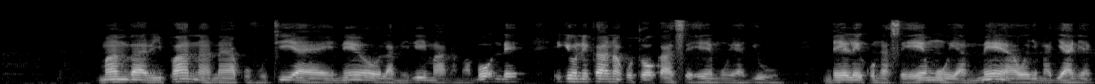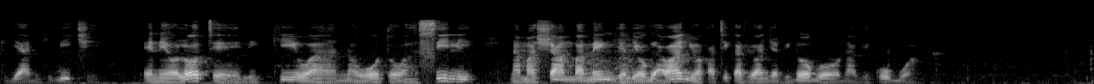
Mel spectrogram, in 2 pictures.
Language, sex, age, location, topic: Swahili, male, 25-35, Dar es Salaam, agriculture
